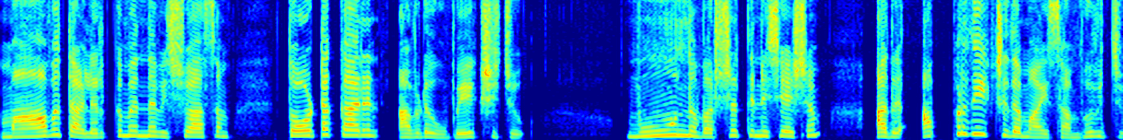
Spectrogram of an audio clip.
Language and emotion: Malayalam, surprised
